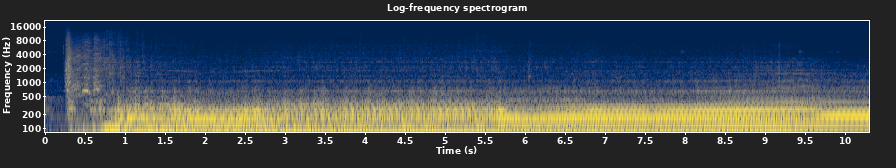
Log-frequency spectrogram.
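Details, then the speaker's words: Infiniti G35 V6, just after replacing spark plugs: cranks and catches quickly, a blip of revs, then a smooth, even idle with no knock or miss and no blow-by; healthy. "so it looks like it runs pretty smooth doesn't like to have a blow-by or anything like that they did crazy so it sounds pretty even"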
